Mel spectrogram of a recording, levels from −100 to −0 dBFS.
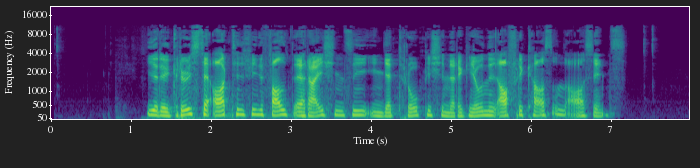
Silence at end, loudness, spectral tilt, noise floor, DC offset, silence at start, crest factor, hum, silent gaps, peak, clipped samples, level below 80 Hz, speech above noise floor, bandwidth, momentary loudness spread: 0.85 s; -20 LUFS; -5.5 dB/octave; -77 dBFS; under 0.1%; 1.2 s; 20 dB; none; none; -2 dBFS; under 0.1%; -52 dBFS; 57 dB; 11.5 kHz; 8 LU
